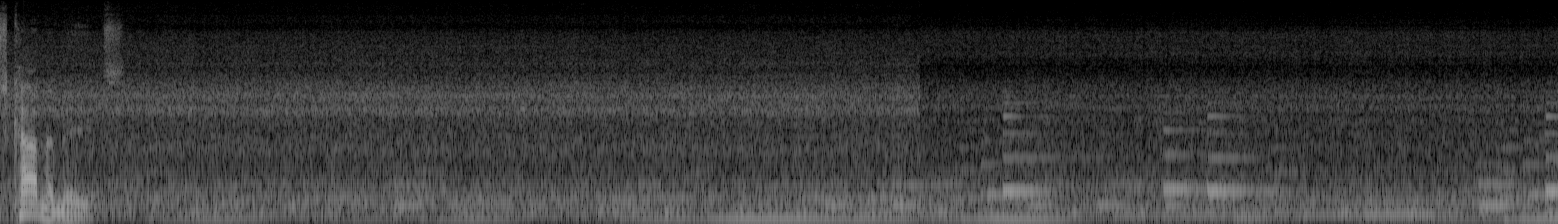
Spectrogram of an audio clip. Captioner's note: aircraft sounds and music background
